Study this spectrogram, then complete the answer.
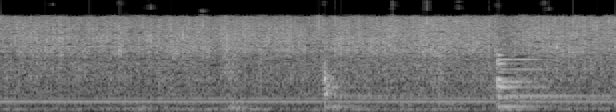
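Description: Sausages fry steadily in a pan with chilli pesto, a loud continuous sizzle up close, broken by a couple of brief clicks and scrapes as the pan's contents are moved.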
